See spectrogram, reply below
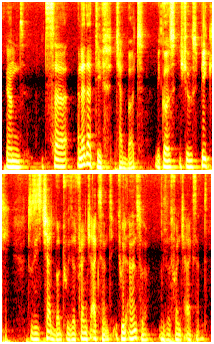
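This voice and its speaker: Male conference presenter, mellow, hesitant, lots of fillers. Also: lowish voice, normal speed, few pauses, slightly rough. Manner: hesitant, many fillers, self-corrections. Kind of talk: conference talk with scripted dialogue. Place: conference room.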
